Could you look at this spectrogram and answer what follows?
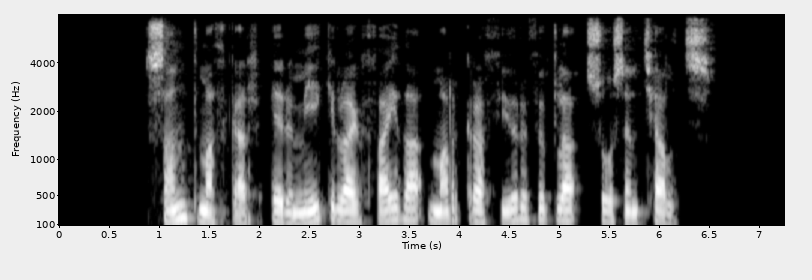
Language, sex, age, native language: Icelandic, male, 20-29, Icelandic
